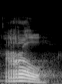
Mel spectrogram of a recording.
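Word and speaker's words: Ρ: Khi khi dan P dalam bahasa Yun dibacanya row.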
